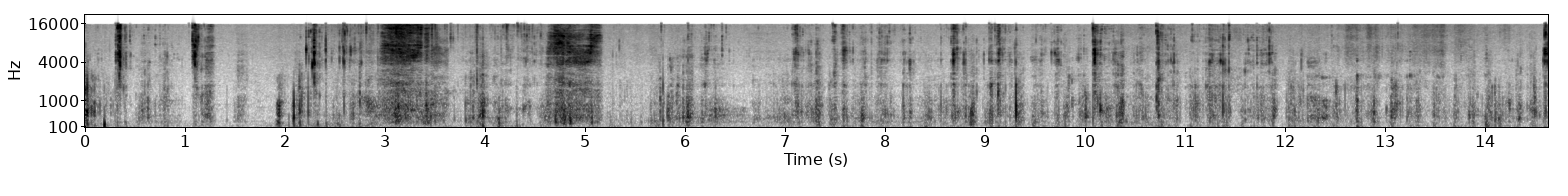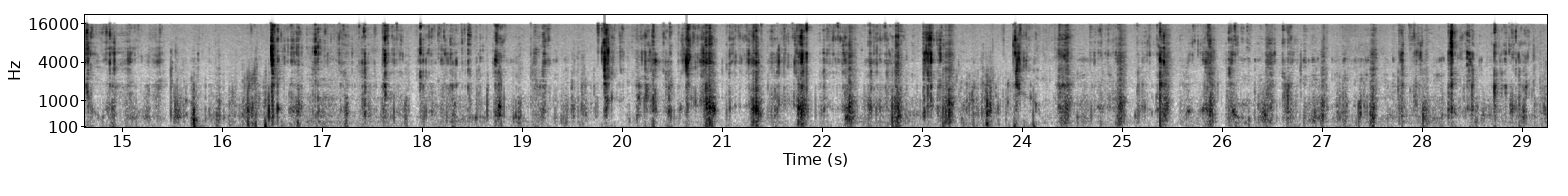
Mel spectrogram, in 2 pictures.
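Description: Close-miked chewing of cheese-topped, sauced tangsuyuk (battered deep-fried pork), with rapid crisp crunches of the fried batter throughout. Two louder, drawn-out noisy sounds come about three and five seconds in.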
